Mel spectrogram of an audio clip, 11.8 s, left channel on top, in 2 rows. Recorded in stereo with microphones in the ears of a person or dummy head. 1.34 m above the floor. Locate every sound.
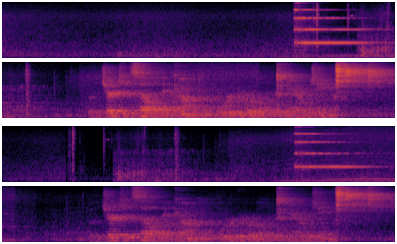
4.4 s a clink: 65° left (ahead or behind), 1.5 m
7.2 s a man speaking: 50° left (ahead or behind), 1.3 m
10.0 s a crack: 20° left (ahead or behind), 0.8 m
